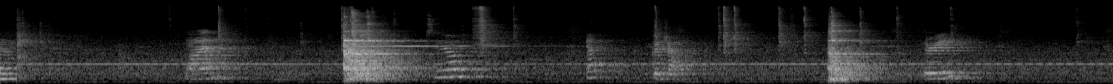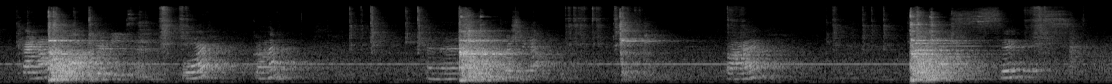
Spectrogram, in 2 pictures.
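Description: Weight stack of a Hoist selectorized leg press clanking as it is worked through reps: five sharp metal clanks, about one every four seconds, each ringing briefly.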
